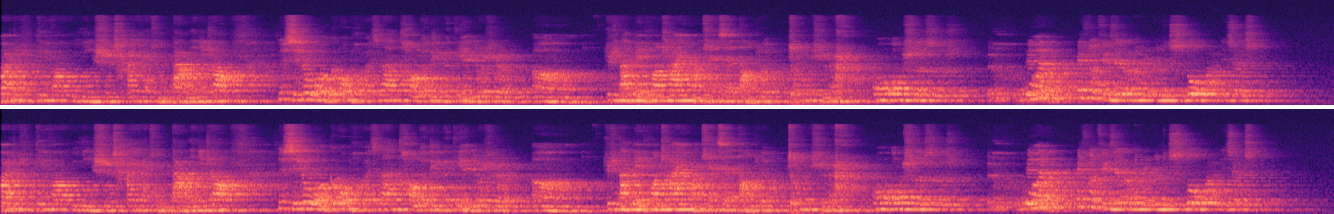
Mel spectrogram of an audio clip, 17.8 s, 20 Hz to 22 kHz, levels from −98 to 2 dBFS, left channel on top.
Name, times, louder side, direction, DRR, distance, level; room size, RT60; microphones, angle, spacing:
voice 1, 0.0-6.8 7.1-7.7 8.0-11.5 13.2-14.0, right 1 dB, 45° right, -6 dB, 0.5 m, -20 dB
voice 2, 11.6-12.9 13.1-14.1 14.3-16.7, left 1 dB, 15° right, -8 dB, 1.0 m, -20 dB
3.9 x 2.9 x 3.2 m, 2.1 s
head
